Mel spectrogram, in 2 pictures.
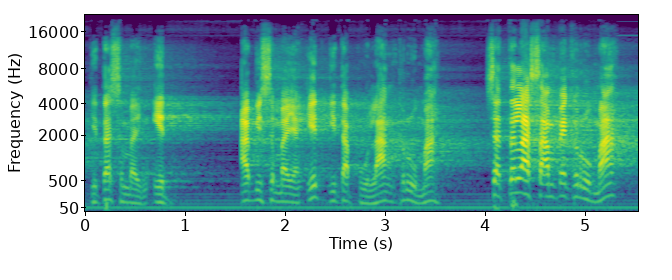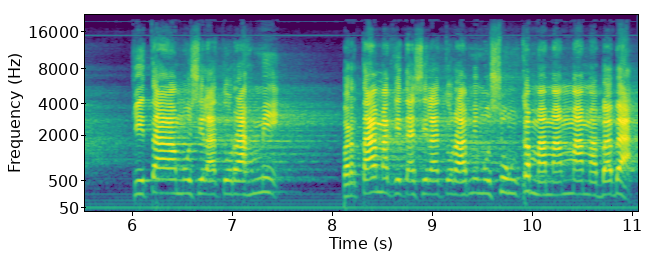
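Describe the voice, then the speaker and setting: A man with a Betawi accent giving a comic sermon, telling stories and acting out dialogue. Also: very high-pitched. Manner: storytelling with acted dialogue, lively. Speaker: preacher. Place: mosque gathering. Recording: echoey hall reverb.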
